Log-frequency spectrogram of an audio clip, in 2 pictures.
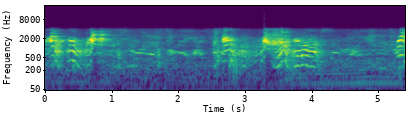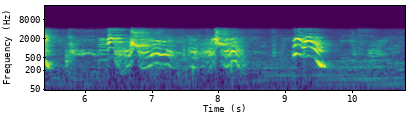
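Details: A Boston Terrier playing with her owner gives short, high, piercing barks and yelping whines, with a person talking in the background.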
